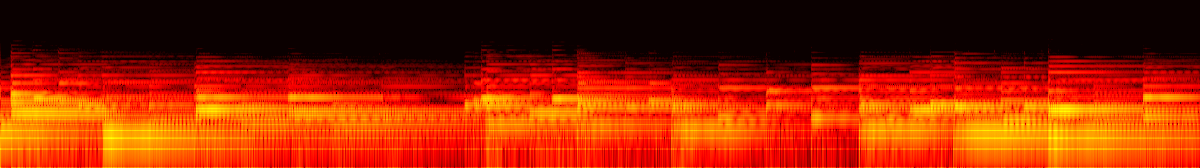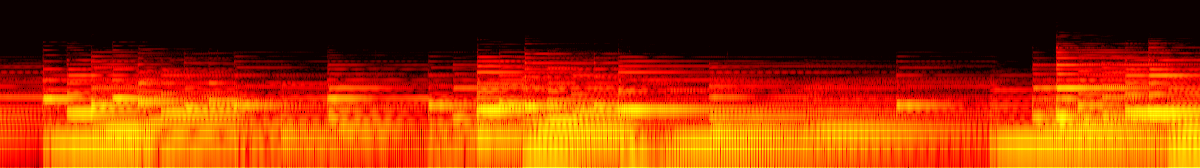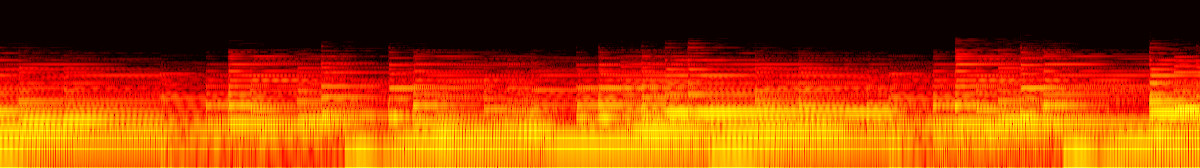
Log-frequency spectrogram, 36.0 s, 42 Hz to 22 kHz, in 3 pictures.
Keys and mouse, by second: 3.6 click, 8.3 click, 28.0 click, 30.6 click, 33.1 click.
